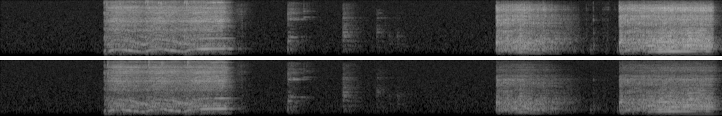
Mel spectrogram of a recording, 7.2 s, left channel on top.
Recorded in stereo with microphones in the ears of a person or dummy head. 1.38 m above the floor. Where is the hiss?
20° left (ahead or behind), 3 m.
